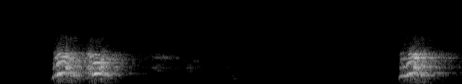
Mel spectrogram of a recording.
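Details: House-guarding American Staffordshire Terrier barking: a loud double bark with a faint trailing whine, then a pause of about three seconds before another strong bark.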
